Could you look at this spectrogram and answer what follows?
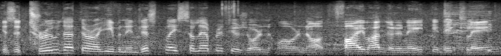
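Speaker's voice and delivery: lightly put-on Swedish accent. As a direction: speak as a hesitant Swedish tourist. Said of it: "I'm from Sweden".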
